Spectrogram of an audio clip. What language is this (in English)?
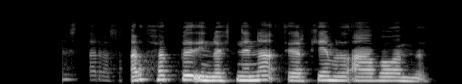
Icelandic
